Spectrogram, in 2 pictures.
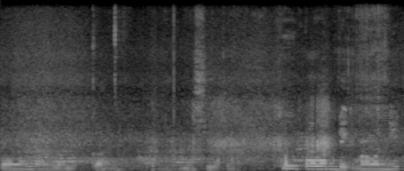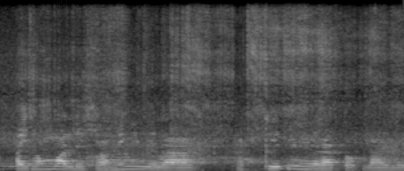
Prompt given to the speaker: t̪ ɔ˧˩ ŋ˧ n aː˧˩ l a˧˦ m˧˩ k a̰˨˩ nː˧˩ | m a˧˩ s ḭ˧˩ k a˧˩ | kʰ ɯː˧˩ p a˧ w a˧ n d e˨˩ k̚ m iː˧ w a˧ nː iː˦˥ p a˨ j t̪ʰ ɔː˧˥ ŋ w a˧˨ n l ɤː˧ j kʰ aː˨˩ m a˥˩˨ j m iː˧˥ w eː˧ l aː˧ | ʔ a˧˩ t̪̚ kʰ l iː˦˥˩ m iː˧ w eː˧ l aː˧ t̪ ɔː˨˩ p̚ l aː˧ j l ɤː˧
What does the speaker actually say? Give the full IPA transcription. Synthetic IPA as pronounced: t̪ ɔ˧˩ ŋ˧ n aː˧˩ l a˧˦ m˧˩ k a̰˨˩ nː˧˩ | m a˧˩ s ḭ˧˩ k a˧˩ | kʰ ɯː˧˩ p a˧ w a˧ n d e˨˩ k̚ m aː˧ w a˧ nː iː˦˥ p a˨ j t̪ʰ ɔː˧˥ ŋ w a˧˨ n l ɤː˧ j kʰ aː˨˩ m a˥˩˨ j m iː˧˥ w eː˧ l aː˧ | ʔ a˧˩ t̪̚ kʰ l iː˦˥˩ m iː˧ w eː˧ l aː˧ t̪ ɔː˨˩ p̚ l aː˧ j l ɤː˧

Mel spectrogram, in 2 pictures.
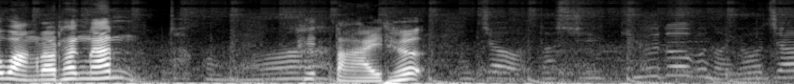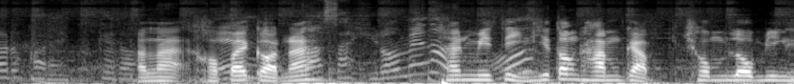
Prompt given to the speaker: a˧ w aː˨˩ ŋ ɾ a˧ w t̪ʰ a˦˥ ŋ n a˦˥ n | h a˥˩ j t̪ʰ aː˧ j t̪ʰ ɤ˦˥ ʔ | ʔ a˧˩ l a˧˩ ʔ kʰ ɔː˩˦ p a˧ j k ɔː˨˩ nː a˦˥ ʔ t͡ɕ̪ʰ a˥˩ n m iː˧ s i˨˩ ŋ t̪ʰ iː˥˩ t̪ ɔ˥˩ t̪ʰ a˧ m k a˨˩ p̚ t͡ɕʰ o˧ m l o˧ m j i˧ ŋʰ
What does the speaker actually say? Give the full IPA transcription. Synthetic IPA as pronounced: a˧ w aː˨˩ ŋ ɾ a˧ w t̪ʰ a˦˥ ŋ n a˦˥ n | h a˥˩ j t̪ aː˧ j t̪ʰ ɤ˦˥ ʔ | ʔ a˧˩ l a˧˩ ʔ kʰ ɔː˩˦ p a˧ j k ɔː˨˩ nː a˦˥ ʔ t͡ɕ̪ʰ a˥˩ n m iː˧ s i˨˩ ŋ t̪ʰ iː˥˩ t̪ ɔ˥˩ t̪ʰ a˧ m k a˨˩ p̚ t͡ɕʰ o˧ m l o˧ m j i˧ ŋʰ

